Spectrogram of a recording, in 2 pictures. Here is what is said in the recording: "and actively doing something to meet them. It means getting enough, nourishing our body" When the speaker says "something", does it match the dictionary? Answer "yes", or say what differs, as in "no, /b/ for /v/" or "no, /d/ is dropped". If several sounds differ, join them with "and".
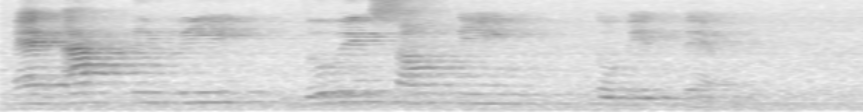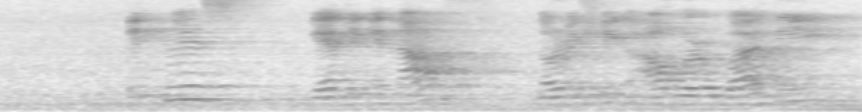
no, /t/ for /θ/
